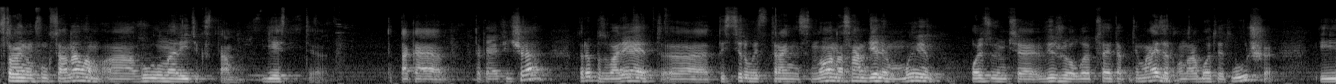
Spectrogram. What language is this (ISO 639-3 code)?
rus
